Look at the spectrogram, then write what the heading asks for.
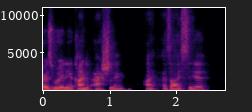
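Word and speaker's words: Aisling: how is that spelled ashling is a ing so you say it like ash ash but it's ais yeah so it's it's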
